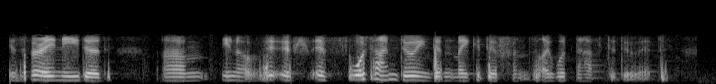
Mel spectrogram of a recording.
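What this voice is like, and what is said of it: English accent. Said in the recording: “And you have an accent. ... England.”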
